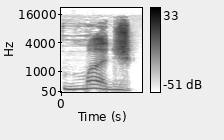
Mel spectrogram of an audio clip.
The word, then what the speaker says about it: Mudge: the article here says Dr Gilbert Mudge rhymes with fudge BCG chairman states in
